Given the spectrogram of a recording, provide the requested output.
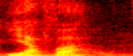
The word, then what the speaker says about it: Yahvah: au milieu Yod c'est l'alphabet hébreu qui est prononcé yava et dans Genèse 2133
